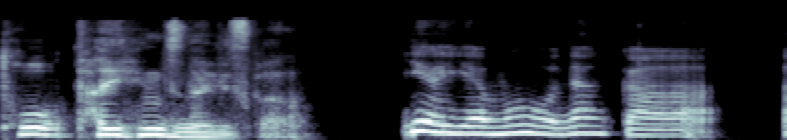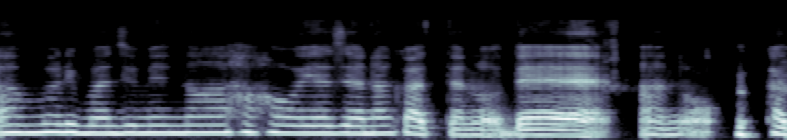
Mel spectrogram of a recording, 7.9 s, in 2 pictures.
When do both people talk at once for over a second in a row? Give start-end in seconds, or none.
none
